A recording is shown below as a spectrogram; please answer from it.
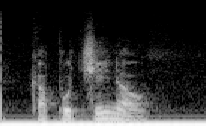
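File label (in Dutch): "capuccino", Dutch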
